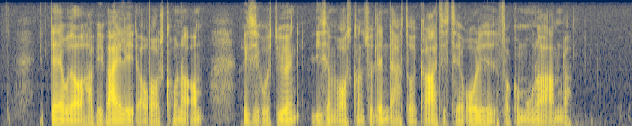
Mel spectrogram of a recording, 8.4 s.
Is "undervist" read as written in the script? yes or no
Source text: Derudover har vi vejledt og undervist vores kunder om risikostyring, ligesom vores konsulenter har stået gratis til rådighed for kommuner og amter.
no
